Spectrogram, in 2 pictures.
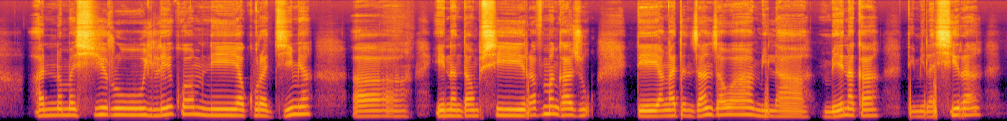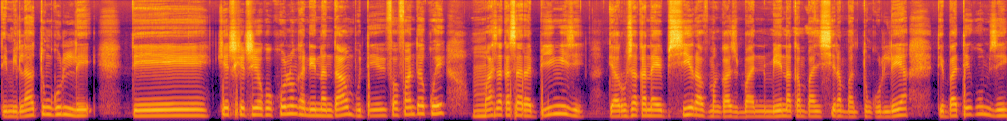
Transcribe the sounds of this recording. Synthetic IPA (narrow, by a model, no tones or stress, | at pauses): aninəmasiɾuilekuaminiakuɾad͡ʒimja | enand̪ambusiɾafimaŋɡazud̪̥eaŋat̪anizanizawamila̰menakəd̪̥emilasiɾə | d̪̥emilat̪uŋɡululed̪̥e | keʈ͡ʂi̥keʈ͡ʂiakakolaŋɡanenand̪ambud̪efafant̪akwemasakəsaɾabiŋizid̪̥eaɾus̬akanajabisiɾafimaŋɡazumbanimenakəmbanisiɾəmbanit̪uŋɡululead̪̥ebat̪ekamize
